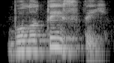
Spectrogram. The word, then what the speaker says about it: болотистий: складі Отже перше слово ми вимовляємо болотистий наголос падає на третій склад вантажівка наголос падає на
